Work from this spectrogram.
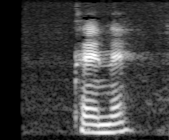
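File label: "tẽne", Mooré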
